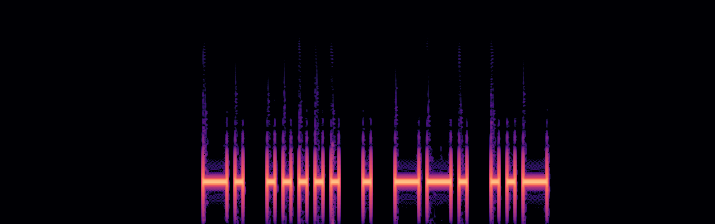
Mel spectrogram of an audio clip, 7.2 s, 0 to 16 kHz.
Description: Morse code, heard as a keyed tone, about 15 wpm, 700 Hz. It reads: N5EGU
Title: USA Call Signs - 5 Characters - Repeated 3x - 15wpm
